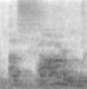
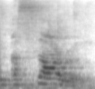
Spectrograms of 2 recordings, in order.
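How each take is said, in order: First: Asaru rolled smoothly off the tongue; savoured name. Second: Said in the usual way. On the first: Shown as a demonstration. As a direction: savour Asaru, letting it flow out. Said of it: "Doesn't that just roll off your tongue?".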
